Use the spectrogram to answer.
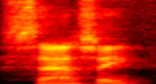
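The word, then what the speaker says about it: SASE: zero trust Network architecture abbreviated sasc pronounced sassy it brings together networking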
